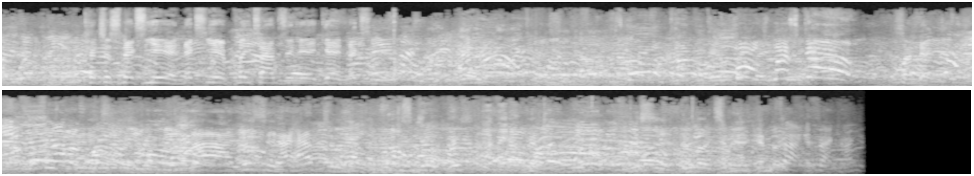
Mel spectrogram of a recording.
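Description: A large crowd talks and shouts outdoors.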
